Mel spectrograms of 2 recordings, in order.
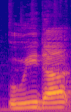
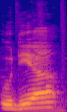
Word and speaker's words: Ueda: Man, it's Uida, not Udia.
